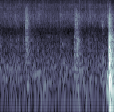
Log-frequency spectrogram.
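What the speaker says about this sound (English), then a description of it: "it's supposed to sizzle" Amish poor man's steak patties sizzling in a pan, a steady soft frying hiss with a few brief louder bursts and a sharp clatter near the end.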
